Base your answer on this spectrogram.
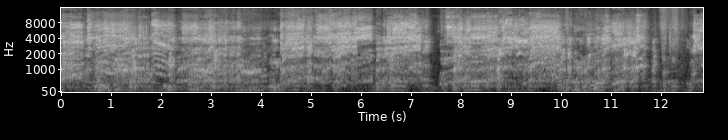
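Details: Pigs on a farmer's home pig farm around feeding time: loud, shrill, overlapping squeals and screams run almost without pause for the whole stretch, with a short dip near the middle and a few harsh bursts toward the end.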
